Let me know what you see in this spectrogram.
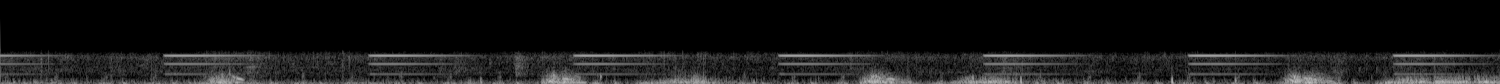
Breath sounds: Inhalation: 1.99-2.49 s, 5.35-5.96 s, 8.56-9.17 s, 12.88-13.59 s
Exhalation: 6.51-7.69 s, 9.58-10.76 s, 13.83-15.00 s
Wheeze: 2.18-2.49 s, 5.35-5.96 s, 8.77-9.07 s, 12.88-13.59 s
Crackles: 6.51-7.69 s, 9.58-10.76 s, 13.83-15.00 s

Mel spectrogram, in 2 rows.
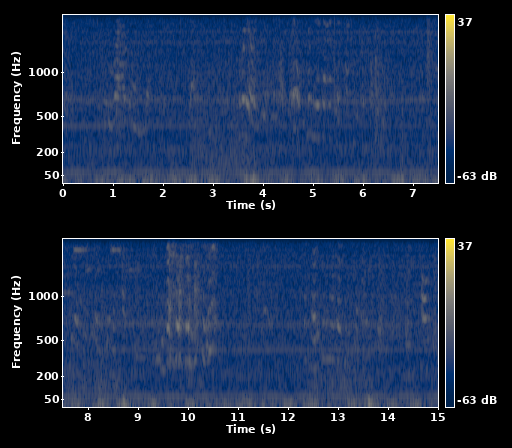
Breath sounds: Inhalation: 2.51-3.94 s, 7.42-8.84 s, 12.39-13.81 s

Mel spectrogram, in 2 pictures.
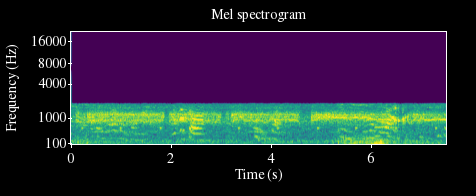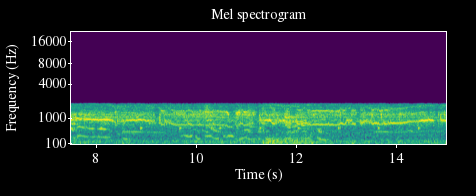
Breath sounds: Inhalation: 5.24-6.54 s, 11.29-12.39 s
Wheeze: 5.49-6.39 s
Crackles: 11.29-12.39 s

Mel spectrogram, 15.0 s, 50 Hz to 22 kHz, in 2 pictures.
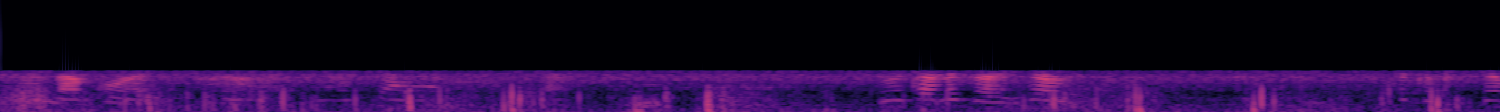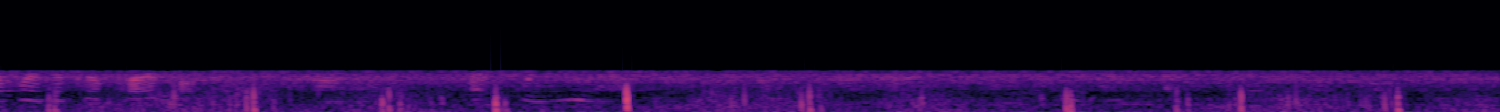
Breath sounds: Inhalation: 4.40-5.79 s, 7.72-8.79 s, 10.72-11.74 s, 13.47-14.49 s
Exhalation: 6.27-7.26 s, 8.79-9.77 s, 11.72-12.75 s, 14.49-15.00 s

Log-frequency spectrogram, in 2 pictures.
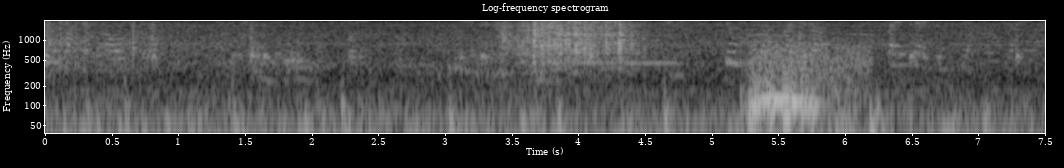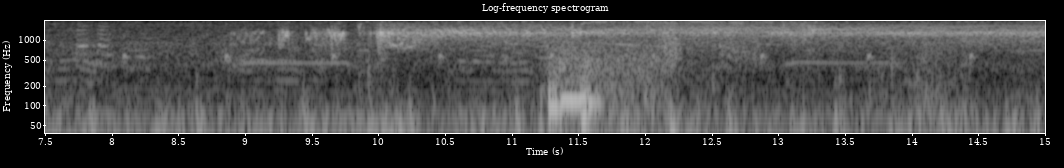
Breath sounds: Inhalation: 5.20-6.26 s, 11.25-12.33 s
Wheeze: 5.20-5.92 s, 11.25-11.76 s

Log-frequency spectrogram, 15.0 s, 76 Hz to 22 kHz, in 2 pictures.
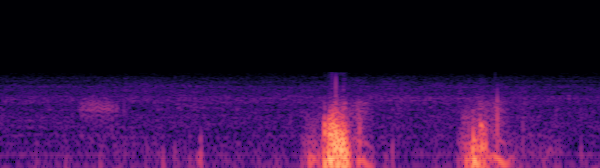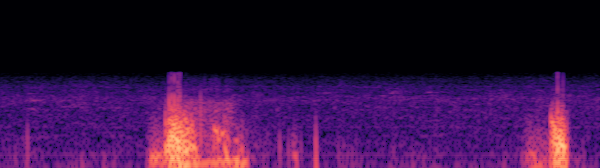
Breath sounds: Inhalation: 3.70-4.70 s, 5.73-6.50 s, 9.38-10.06 s, 14.06-14.73 s
Exhalation: 10.05-10.73 s
Wheeze: 4.40-4.70 s, 6.05-6.50 s, 10.05-10.73 s

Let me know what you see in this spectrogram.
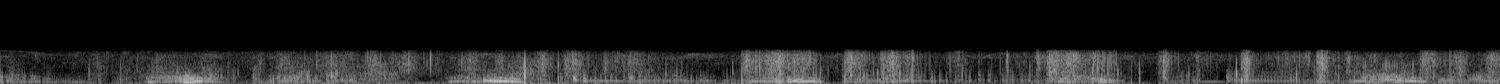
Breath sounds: Inhalation: 1.41-2.35 s, 4.48-5.43 s, 7.38-8.29 s, 10.49-11.40 s, 13.51-14.42 s
Crackles: 1.41-2.35 s, 4.48-5.43 s, 7.38-8.29 s, 10.49-11.40 s, 13.51-14.42 s

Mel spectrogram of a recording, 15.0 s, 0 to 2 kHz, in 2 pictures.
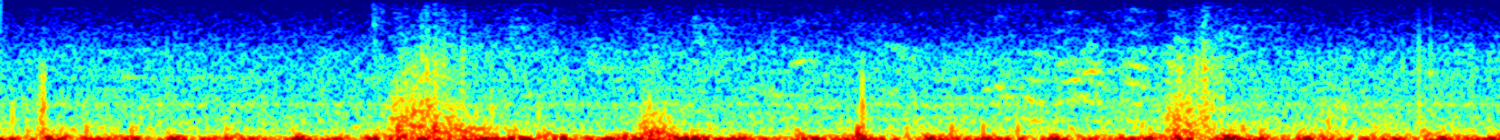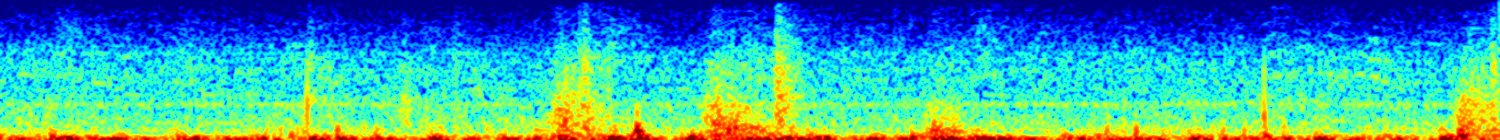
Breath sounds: Inhalation: 1.92-2.75 s, 10.22-10.70 s
Exhalation: 3.13-3.46 s, 11.02-11.67 s
Crackles: 1.92-2.75 s, 3.13-3.46 s, 10.22-10.70 s, 11.02-11.67 s

